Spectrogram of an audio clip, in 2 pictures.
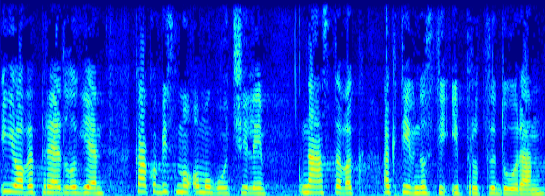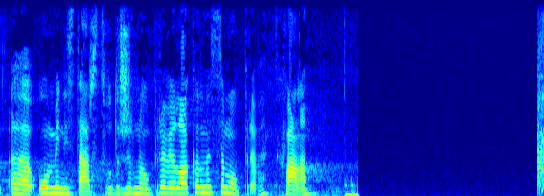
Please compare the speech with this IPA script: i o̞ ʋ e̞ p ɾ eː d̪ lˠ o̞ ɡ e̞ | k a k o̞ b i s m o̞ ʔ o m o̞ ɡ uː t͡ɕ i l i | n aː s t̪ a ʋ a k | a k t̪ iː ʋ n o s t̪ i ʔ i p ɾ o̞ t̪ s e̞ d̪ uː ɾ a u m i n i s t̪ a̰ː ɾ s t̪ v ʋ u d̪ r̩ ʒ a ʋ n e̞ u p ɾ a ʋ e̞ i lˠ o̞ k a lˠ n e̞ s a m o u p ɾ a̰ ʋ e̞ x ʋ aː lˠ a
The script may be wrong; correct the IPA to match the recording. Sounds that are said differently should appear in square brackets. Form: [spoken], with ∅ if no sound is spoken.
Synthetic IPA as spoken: i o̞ ʋ e̞ p ɾ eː d̪ lˠ o̞ ɡ e̞ | k a k o̞ b i s m o̞ ʔ o m o̞ ɡ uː t͡ɕ i l i | n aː s t̪ a ʋ a k | a k t̪ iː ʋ n o s t̪ i ʔ i p ɾ o̞ t̪ s e̞ d̪ uː ɾ a u m i n i s t̪ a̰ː ɾ s t̪ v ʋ u d̪ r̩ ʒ a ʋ n e̞ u p ɾ a ʋ e̞ i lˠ o̞ k a lˠ n e̞ s a m o u p ɾ a̰ ʋ e̞ x ʋ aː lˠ a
